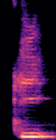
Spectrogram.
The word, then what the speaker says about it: ki: Chi, on le dit ça, on prononce ça en chinois, ki en japonais.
